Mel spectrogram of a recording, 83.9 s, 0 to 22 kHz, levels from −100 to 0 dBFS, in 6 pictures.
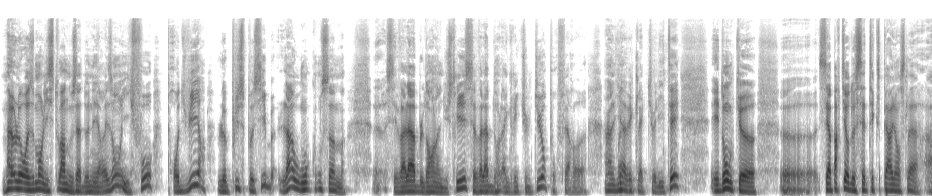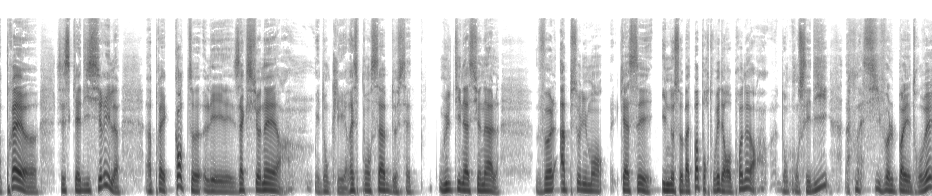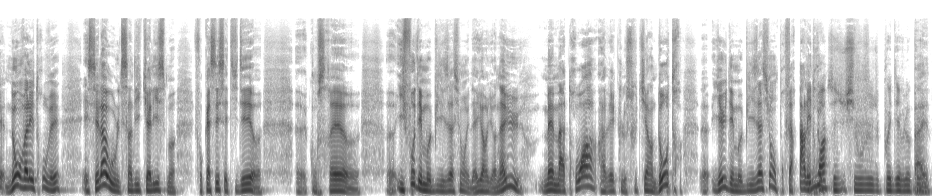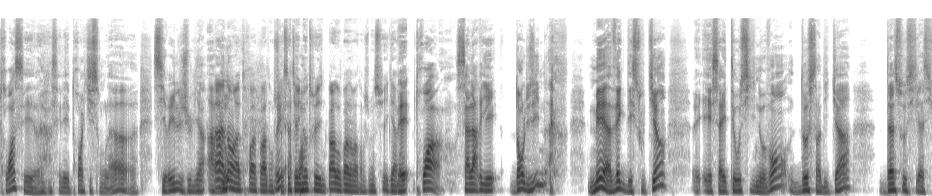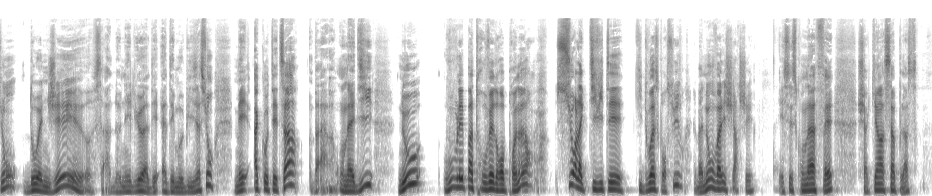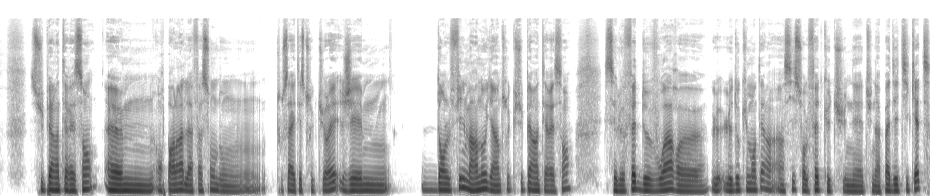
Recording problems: uneven, jittery; strongly; from 12 s to 1:17

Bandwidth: 14.5 kHz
